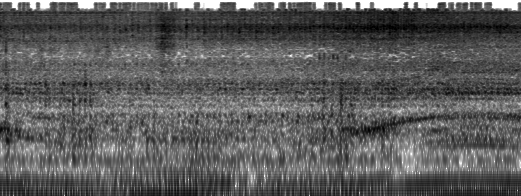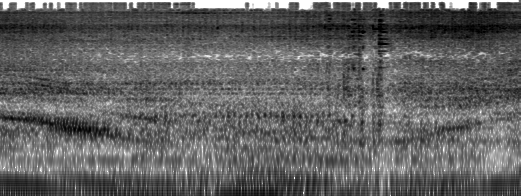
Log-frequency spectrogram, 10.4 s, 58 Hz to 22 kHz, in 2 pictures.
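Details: Suzuki F6A rear-engine multicab, after fixing hard starting from valves stuck open by overheating from near oil starvation: low steady idle rumble, faint passing whine, no knock or stumble.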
